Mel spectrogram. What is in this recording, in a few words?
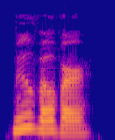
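"move over", British English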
